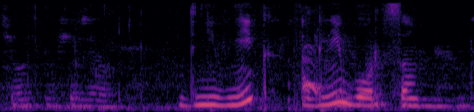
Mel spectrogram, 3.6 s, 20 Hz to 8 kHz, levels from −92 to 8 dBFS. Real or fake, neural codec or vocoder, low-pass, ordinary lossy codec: real; none; 7.2 kHz; AAC, 32 kbps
